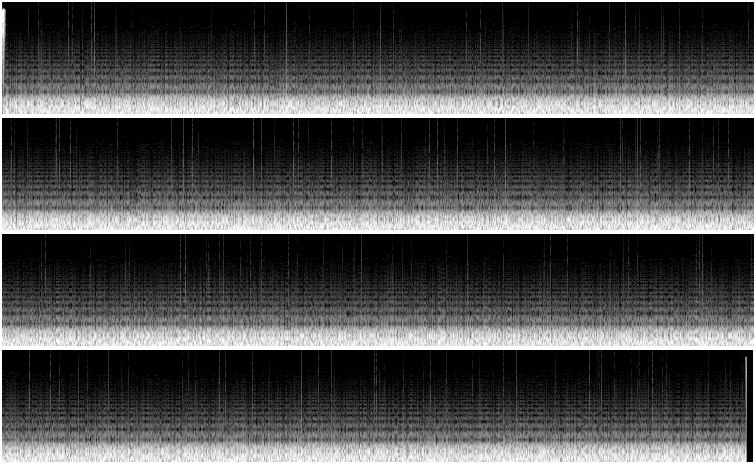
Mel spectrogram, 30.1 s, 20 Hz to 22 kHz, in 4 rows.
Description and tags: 20 LFNoise2 800Hz
This kind of noise generates sinusoidally interpolated random values at a certain frequency. In this example the frequency is 800Hz.The algorithm for this noise was created two years ago by myself in C++, as an imitation of noise generators in SuperCollider 2.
